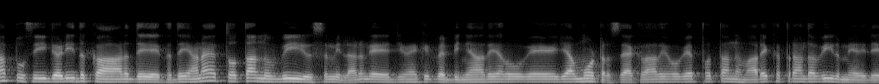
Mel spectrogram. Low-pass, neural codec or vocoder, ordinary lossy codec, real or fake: 7.2 kHz; codec, 24 kHz, 0.9 kbps, WavTokenizer, large speech release; none; fake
